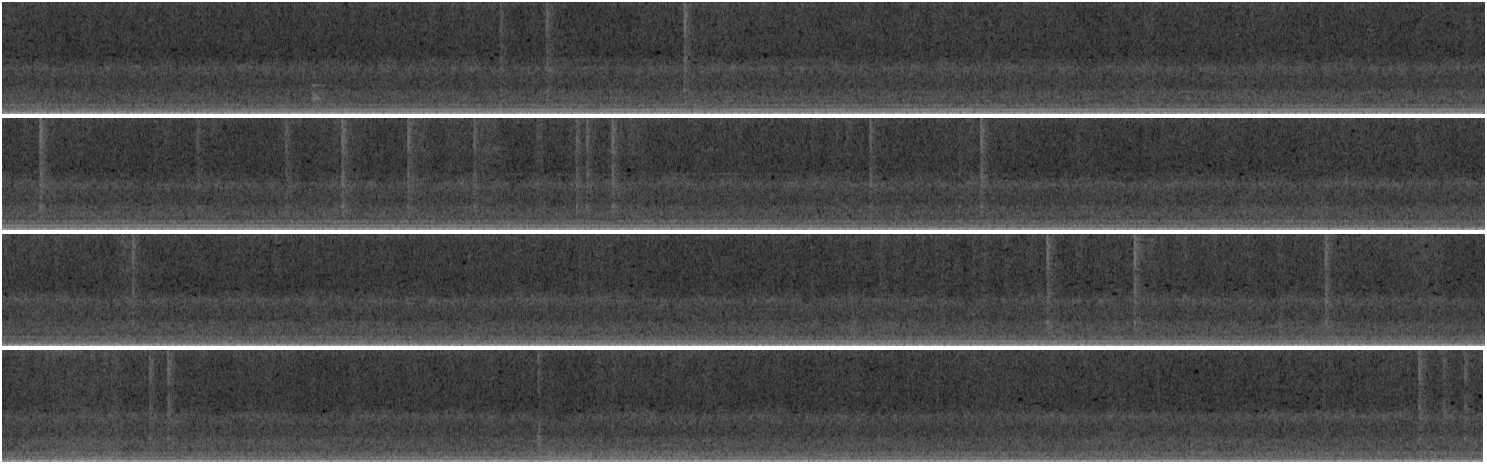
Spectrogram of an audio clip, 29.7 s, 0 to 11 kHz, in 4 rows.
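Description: Interior of a Hitachi Class 805 Evero bi-mode train's motor carriage under way on diesel power. The underfloor engine gives a steady low hum over the running noise, with a faint whine that rises slowly in pitch.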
